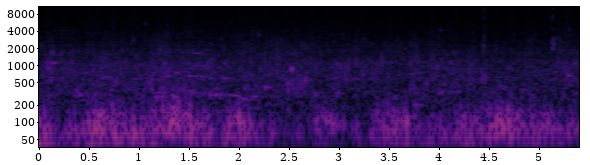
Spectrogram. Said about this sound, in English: There's just the experience of the water. And you may hear some voices in the background of some people having fun.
